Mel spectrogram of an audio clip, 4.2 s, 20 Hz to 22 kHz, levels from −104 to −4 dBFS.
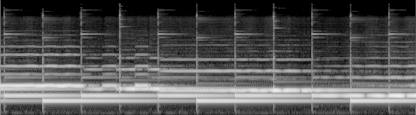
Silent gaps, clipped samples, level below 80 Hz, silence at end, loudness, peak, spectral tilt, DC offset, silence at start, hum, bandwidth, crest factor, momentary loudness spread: none; under 0.1%; under -90 dBFS; 0 s; -19 LUFS; -6 dBFS; 0 dB/octave; under 0.1%; 0 s; none; 14 kHz; 12 dB; 4 LU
